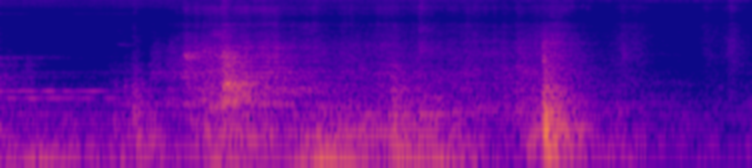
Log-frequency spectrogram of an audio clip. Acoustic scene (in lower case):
elevator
